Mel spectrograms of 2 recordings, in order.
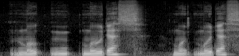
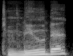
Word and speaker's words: Mudeth: No, so my that I pronounce it Mudith. Uh so it's because I used to be a big fan of Megadeith.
